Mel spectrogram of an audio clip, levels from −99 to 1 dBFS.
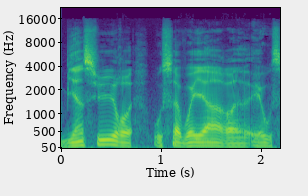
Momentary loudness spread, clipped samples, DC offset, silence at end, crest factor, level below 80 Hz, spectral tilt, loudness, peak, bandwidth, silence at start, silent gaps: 6 LU; under 0.1%; under 0.1%; 0 s; 14 dB; -36 dBFS; -4.5 dB/octave; -15 LUFS; -2 dBFS; 15.5 kHz; 0 s; none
